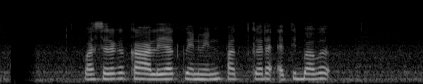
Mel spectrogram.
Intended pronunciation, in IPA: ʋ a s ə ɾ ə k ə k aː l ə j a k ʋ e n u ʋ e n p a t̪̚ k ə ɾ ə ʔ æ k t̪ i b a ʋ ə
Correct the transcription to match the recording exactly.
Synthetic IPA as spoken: ʋ a s ə ɾ ə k ə k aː l ə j a k ʋ e n u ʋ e n p a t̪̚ k ə ɾ ə ʔ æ t̪ i b a ʋ ə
